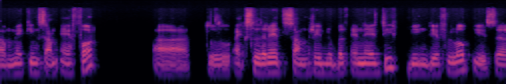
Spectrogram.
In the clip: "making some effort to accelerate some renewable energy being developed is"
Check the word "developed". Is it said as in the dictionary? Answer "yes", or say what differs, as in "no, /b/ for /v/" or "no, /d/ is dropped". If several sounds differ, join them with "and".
no, /t/ is dropped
